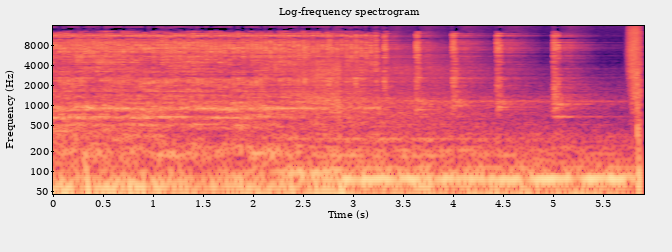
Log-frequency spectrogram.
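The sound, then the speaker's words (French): A spinning prize wheel sound effect, with a string of sharp ticks in the second half over a loud, steady rumbling noise that fills the whole clip. “on va faire tourner la fameuse roue des séquences”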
